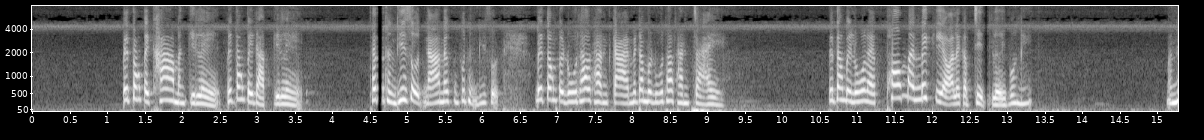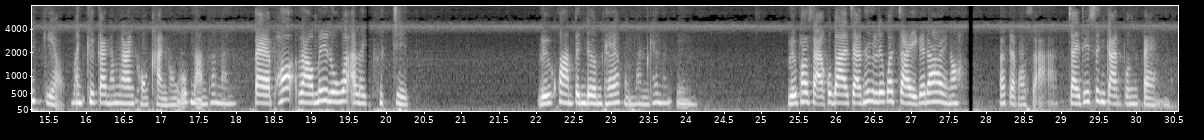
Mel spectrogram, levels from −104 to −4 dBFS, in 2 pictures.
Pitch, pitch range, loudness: 240 Hz, 220-275 Hz, -12 LUFS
